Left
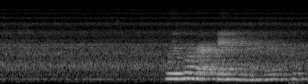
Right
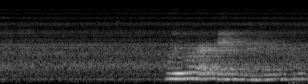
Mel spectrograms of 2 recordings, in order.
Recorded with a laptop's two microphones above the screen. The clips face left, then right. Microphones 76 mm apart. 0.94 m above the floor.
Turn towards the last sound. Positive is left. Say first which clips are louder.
# right 3 dB
turn(degrees=0)  # may be behind; listen again after turning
